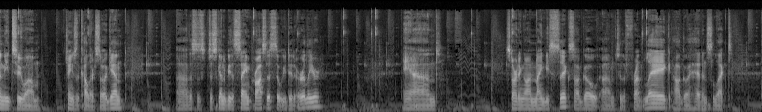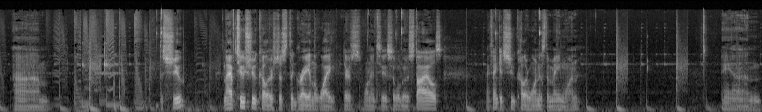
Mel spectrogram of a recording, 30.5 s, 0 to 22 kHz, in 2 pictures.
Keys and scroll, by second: 14.0 q.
